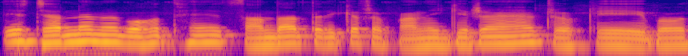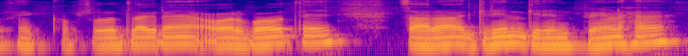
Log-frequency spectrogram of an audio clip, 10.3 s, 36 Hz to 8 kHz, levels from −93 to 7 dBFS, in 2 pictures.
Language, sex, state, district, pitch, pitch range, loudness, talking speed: Hindi, male, Jharkhand, Palamu, 115 Hz, 105-130 Hz, -19 LUFS, 165 wpm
